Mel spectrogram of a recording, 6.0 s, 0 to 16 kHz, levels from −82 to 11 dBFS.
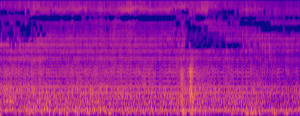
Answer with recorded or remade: remade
